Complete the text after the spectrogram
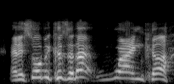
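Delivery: put-on high, loud outburst in Saint Lucian accent; hammed-up angry Saint Lucian coworker. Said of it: "I used to do his accent".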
